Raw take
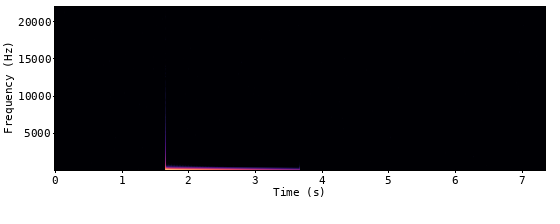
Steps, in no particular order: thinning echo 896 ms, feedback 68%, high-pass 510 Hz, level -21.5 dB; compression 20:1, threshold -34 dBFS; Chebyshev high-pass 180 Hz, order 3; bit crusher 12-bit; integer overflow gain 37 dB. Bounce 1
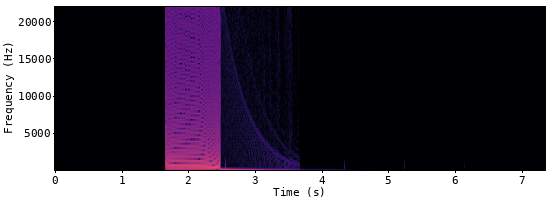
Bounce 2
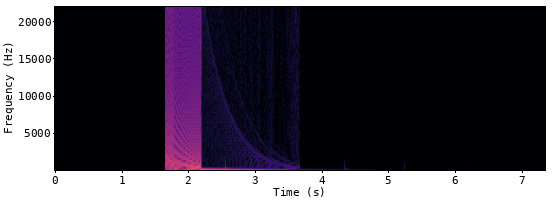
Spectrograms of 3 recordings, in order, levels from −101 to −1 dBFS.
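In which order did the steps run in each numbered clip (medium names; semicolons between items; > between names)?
compression > bit crusher > thinning echo > integer overflow > Chebyshev high-pass; Chebyshev high-pass > bit crusher > thinning echo > integer overflow > compression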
